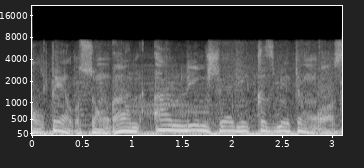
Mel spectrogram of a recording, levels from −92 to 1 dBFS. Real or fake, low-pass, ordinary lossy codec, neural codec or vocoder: real; 7.2 kHz; none; none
